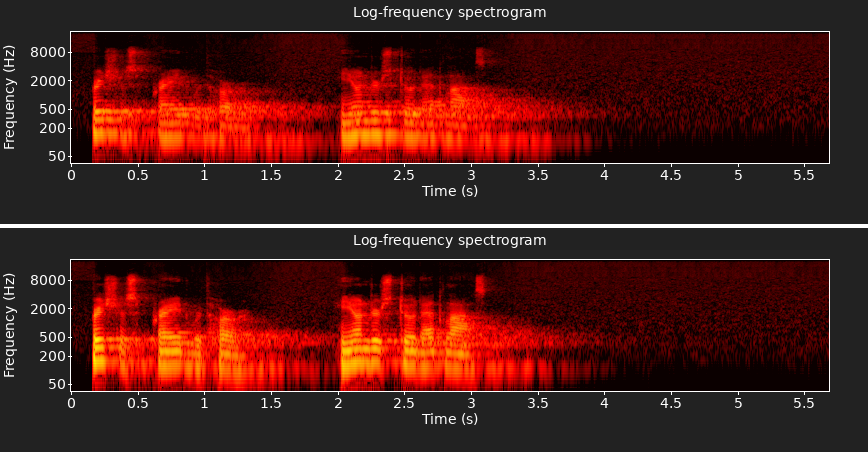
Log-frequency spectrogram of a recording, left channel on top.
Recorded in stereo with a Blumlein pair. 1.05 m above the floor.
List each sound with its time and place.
0.2 s a man speaking: 65° right, 0.6 m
